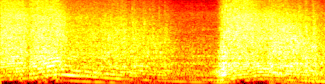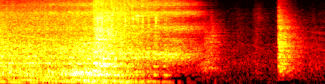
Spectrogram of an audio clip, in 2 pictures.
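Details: Demolition derby car engine, first start with nearly all sensors connected except knock sensor and one other, spark confirmed: loud, ragged revving bursts with uneven lumpy beat, flame visible; owner suspects some plugs bad, not firing on all cylinders. Engine misfire.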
